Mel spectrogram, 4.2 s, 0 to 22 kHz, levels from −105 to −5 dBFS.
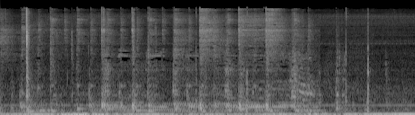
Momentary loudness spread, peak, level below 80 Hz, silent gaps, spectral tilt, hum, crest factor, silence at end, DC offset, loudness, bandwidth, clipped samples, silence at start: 11 LU; -14 dBFS; -46 dBFS; none; -2.5 dB/octave; none; 28 dB; 0 s; under 0.1%; -42 LUFS; 17 kHz; under 0.1%; 0 s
